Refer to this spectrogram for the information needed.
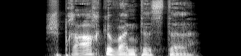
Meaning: inflection of sprachgewandt: 1. strong/mixed nominative/accusative feminine singular superlative degree 2. strong nominative/accusative plural superlative degree
- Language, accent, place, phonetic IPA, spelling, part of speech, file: German, Germany, Berlin, [ˈʃpʁaːxɡəˌvantəstə], sprachgewandteste, adjective, De-sprachgewandteste.ogg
